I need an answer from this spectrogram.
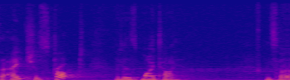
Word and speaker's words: Maitai: The spelling is the same, Maitai, but as I said, over time it's devolved, you know, take out the H, it's become Maitai.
